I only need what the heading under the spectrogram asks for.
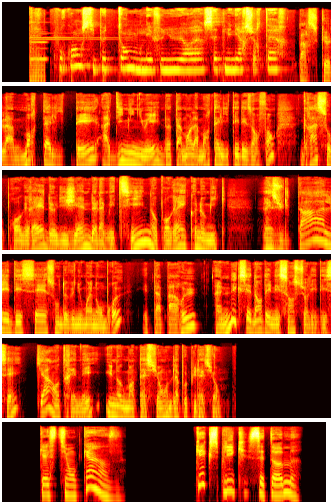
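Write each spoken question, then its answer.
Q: Qu'explique cet homme ?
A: Pourquoi la population mondiale a augmenté si vite (baisse de la mortalité)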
